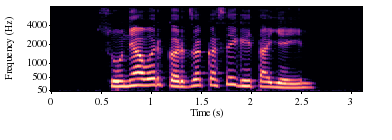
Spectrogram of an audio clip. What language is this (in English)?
Marathi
